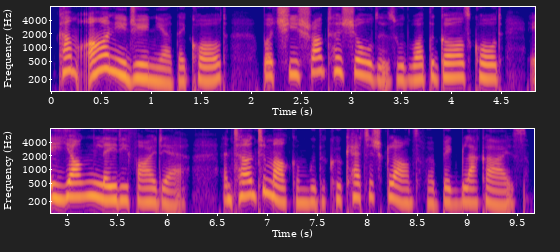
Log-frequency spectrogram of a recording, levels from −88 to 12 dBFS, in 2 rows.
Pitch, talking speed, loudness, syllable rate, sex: 215 Hz, 200 wpm, -20 LUFS, 5.3 syllables/s, female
